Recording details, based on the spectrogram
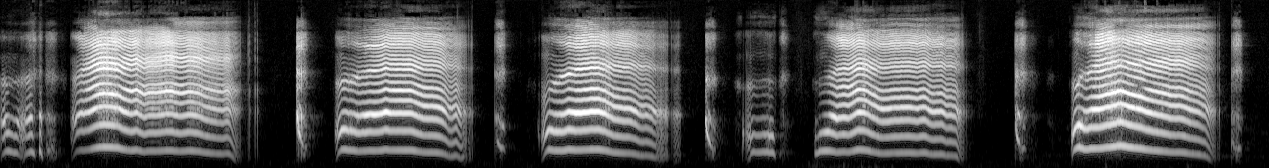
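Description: A newborn cries in long rhythmic wails, about five cries with short gasping breaths between them.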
